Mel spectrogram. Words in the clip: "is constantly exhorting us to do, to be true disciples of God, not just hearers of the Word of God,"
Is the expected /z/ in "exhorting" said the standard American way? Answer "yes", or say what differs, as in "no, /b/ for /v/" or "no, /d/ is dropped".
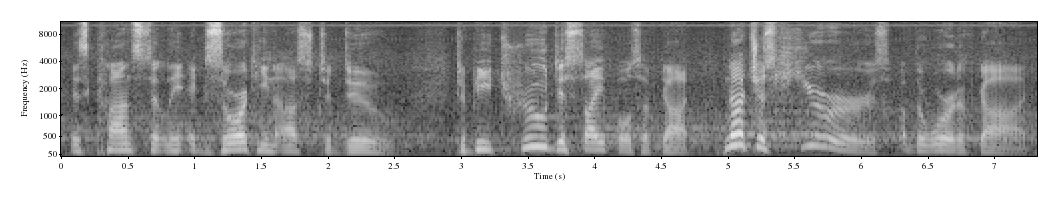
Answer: yes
